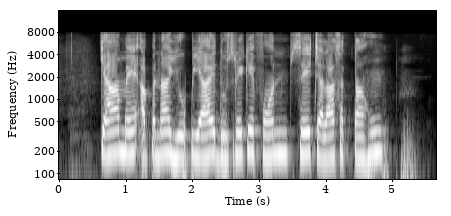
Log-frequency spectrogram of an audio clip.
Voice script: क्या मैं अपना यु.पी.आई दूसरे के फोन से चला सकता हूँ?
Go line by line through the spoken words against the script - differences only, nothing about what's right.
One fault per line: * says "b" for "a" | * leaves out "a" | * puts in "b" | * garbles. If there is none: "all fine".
all fine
